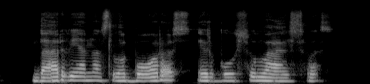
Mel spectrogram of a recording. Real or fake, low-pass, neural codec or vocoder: fake; 14.4 kHz; codec, 44.1 kHz, 2.6 kbps, SNAC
